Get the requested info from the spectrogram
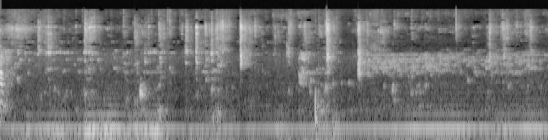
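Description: Tractor engine running with a steady drone, heard from inside the cab, as the tractor drives over rough, stony forest ground. Scattered knocks and rattles come from the cab and machine jolting over the rocks.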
